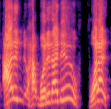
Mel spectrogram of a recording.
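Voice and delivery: high, loud, indignant protest; MadTV lady impression. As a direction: protest in a high, incredulous yelp. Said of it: "he's like that lady on Mad T V".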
